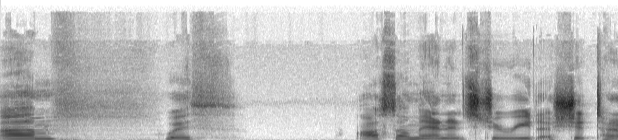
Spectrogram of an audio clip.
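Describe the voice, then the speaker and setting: In a very clean recording with a silent background, a woman speaks at a very slow pace. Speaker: podcast host. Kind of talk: casual monologue. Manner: rambling.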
